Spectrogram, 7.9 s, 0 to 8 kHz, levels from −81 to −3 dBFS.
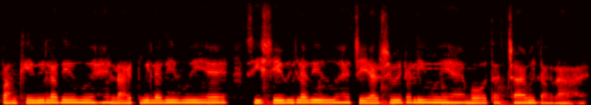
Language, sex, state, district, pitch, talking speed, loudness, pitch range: Hindi, female, Chhattisgarh, Rajnandgaon, 205 Hz, 190 wpm, -32 LUFS, 190-210 Hz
